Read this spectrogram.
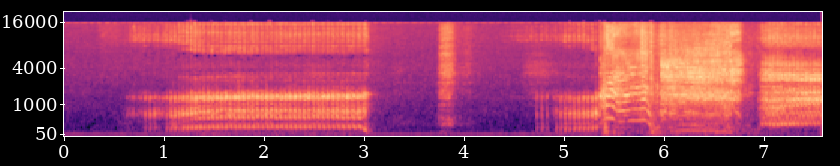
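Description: A small dog howls in long, wavering cries.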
